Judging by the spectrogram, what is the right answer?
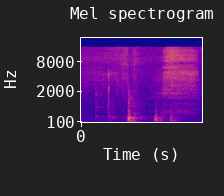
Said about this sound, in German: So, ja, wir sind analog. Papier raschelt.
